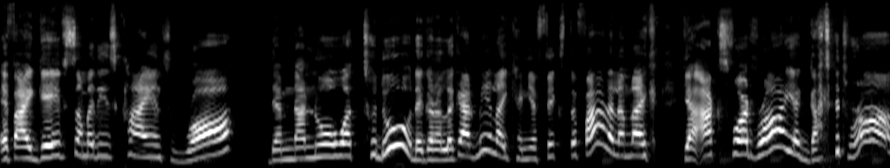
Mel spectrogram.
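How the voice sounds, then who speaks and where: A woman with an American accent speaks at a high pitch with lively intonation and a moderate pace. The sound is dry and close, with no echo. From US (West Indian family heritage). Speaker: videographer / camera reviewer. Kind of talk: casual review chat.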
